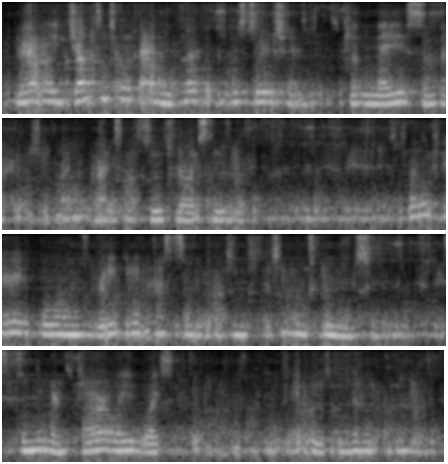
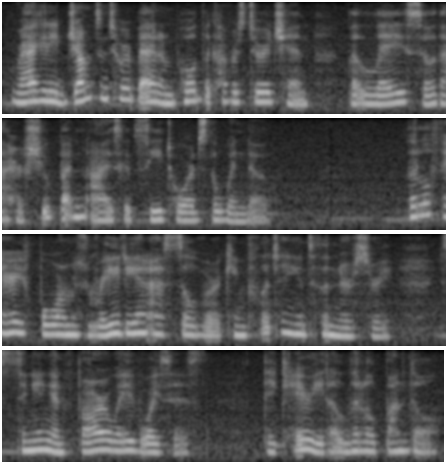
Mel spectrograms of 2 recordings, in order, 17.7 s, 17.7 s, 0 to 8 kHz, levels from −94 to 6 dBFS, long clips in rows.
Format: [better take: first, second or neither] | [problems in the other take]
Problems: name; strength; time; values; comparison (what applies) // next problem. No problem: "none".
second | noise reduction (neural separator model SepFormer DNS4)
